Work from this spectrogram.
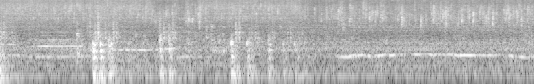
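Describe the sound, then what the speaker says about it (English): Water runs steadily from a kitchen tap while pork chops are rinsed under it, a continuous splashing hiss with occasional handling clunks. "I'm going to rinse the pork chops off really good and put them in a pan"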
